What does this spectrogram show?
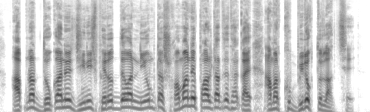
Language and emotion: Bengali, angry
